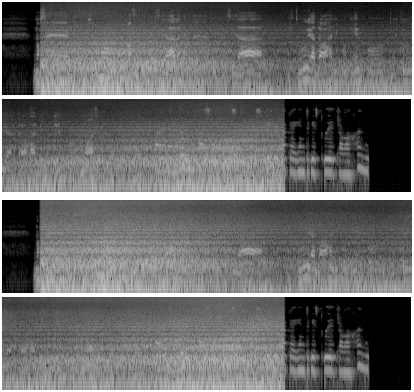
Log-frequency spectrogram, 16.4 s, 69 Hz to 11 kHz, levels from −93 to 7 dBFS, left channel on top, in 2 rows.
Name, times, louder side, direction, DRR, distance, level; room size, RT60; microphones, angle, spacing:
voice 1, 0.6-5.2 5.7-10.3, left 2 dB, 70° left, 6.8 m, -38 dB
sound 1, 0.8-13.9, right 2 dB, 80° right, 2.1 m, -29 dB
voice 2, 11.3-15.5, left 1 dB, 10° left, 2.9 m, -40 dB
head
